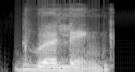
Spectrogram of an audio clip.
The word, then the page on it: dwelling: Indian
